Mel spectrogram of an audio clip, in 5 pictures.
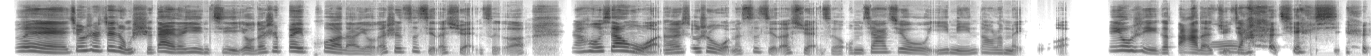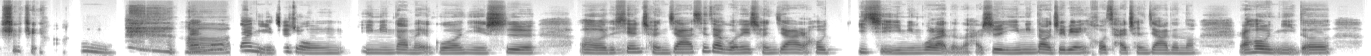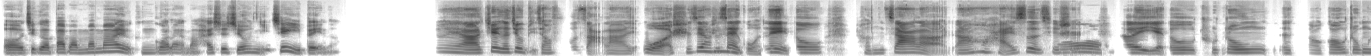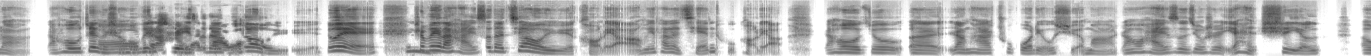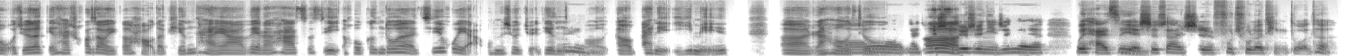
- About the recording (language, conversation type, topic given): Chinese, podcast, 你能讲讲你家族的迁徙故事吗？
- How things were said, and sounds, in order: chuckle; laughing while speaking: "迁徙，是这样"; inhale; other background noise; other noise; tapping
